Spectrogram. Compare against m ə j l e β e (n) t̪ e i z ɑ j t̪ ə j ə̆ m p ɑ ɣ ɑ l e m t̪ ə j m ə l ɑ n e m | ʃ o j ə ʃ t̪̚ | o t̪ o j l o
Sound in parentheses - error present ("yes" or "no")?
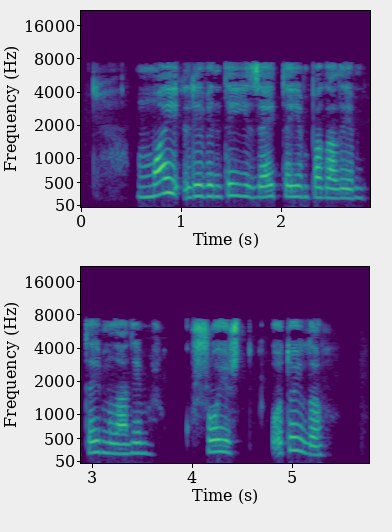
no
